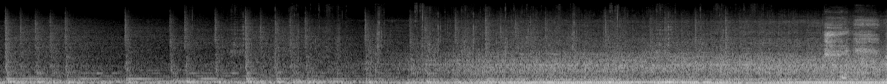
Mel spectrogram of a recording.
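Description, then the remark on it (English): A tow truck's heavy engine rumbles and grows louder as it drags a van away, low droning with clanks and scraping bursts, steady, rising to a strained mechanical roar toward the end. The truck bears the Strickland Corporation logo. “Ah, goddamn tow truck. What? Sorry, that's an old school thing. A retrieval service. Someone's trying to drag your van away.”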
